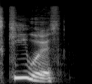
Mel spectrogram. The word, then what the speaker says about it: Keyworth: It's Keyworth. I'll spell that. K-E-Y-W-O-R-T-H.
